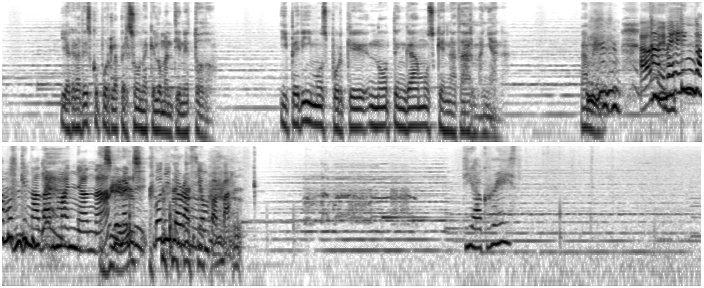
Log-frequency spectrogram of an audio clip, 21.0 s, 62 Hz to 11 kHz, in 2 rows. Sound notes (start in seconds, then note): 14.9 rooster crows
